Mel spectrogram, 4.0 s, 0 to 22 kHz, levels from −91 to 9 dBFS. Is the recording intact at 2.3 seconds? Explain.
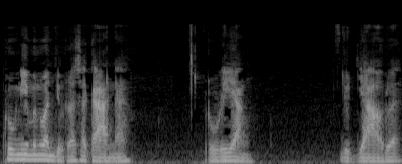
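No. At 2.3 seconds, as across the whole clip, the speech carries HE-AAC compression damage, and it is heavy. The likely cause is spectral band replication. Only the lower spectrum is truly coded, and the treble is rebuilt by copying lower bands upward under a coarse envelope, which fits a very low bitrate near 16 kbps. The rebuilt highs stop at about 11.8 kHz, and s sounds come out gritty, metallic or lispy.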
